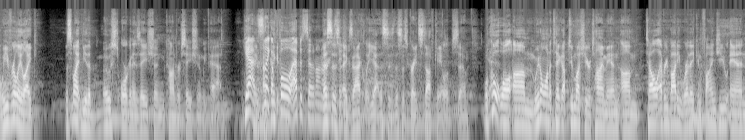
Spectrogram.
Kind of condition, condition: setting, busy venue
